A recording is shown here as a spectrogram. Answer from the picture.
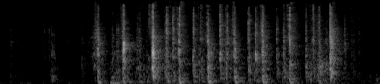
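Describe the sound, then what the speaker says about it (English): Tarot cards shuffled by hand in a quick, dense run of crisp riffling clicks that start after a short pause and keep going at close range, with no talking. "If I can shuffle the cards"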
